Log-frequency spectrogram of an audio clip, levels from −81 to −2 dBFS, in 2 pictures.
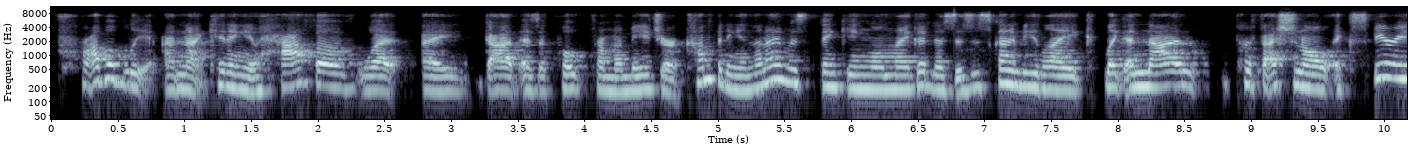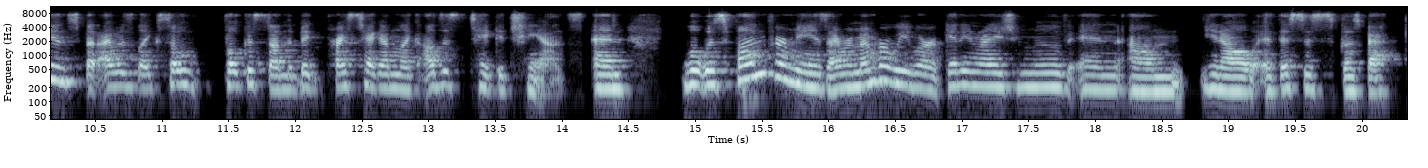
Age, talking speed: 30-49, 225 wpm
